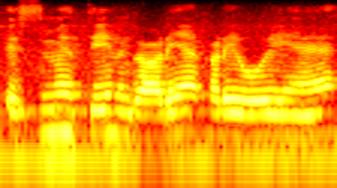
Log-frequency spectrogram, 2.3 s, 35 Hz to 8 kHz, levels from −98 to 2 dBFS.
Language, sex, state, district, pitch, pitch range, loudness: Hindi, male, Haryana, Charkhi Dadri, 155 Hz, 150-170 Hz, -14 LUFS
